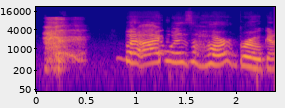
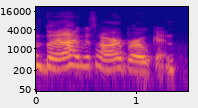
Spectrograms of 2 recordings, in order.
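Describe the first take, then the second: First: Slow, higher, choked on tears; breaking into real crying over the lost chicken; tearful. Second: Said in the usual way. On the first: Real, not acted. Owner grieving her dead chicken to friends, voice breaking into tears. I bawled my eyes out.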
